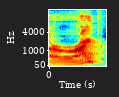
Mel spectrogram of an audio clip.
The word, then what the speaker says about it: right: 이런 거 읽을 때 on the right side 이렇게 L처럼 발음하는 사람들 되게 많은데 I think this picture was taken in a park. On the right side of the 나쁘지 않습니다. on the right R 발음 충분히 끌어다가 발음하고 있죠.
